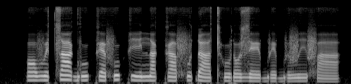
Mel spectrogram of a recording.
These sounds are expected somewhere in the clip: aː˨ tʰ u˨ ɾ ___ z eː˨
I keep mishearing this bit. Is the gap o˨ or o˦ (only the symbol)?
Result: o˨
